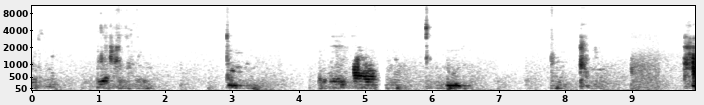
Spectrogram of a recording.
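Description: A man talks calmly, pausing often.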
